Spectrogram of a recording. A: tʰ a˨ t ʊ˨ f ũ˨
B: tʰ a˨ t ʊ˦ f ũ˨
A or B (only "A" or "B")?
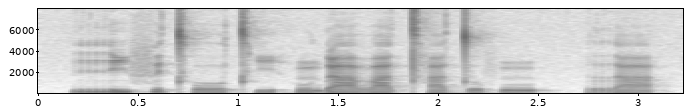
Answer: A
